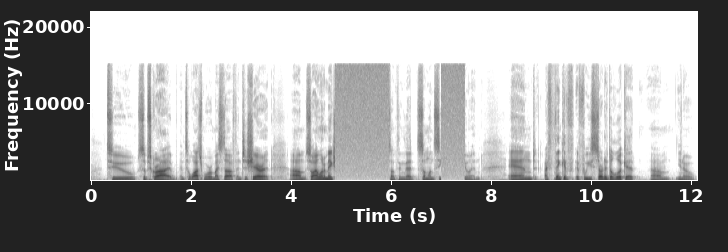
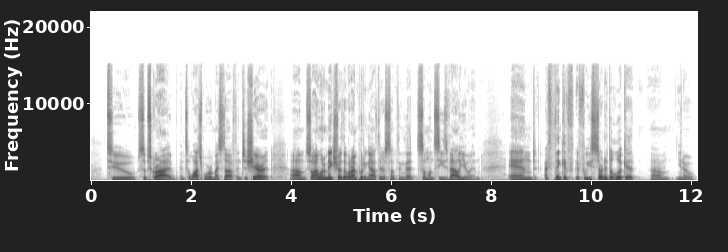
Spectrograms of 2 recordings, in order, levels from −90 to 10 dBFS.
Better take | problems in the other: second | audio cutting out; filled with static; at 5 s for 1 s and at 7 s

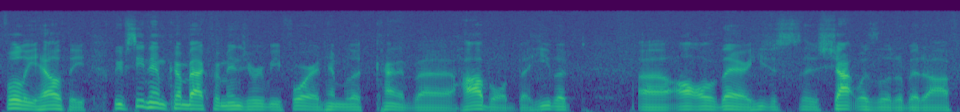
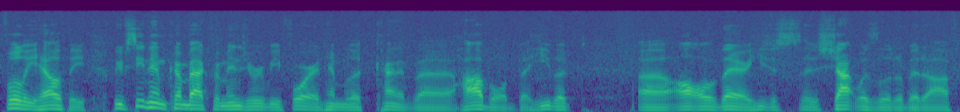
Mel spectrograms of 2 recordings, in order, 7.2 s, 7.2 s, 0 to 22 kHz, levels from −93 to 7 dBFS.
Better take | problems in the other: neither | hiss; noticeable; throughout; 15 dB below the speech; the same in both

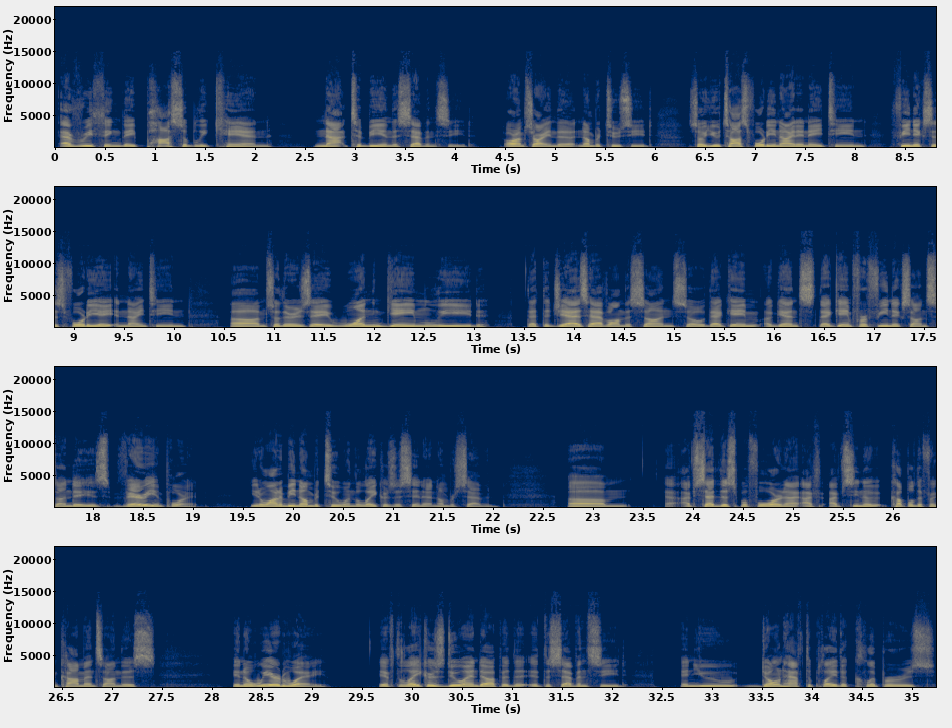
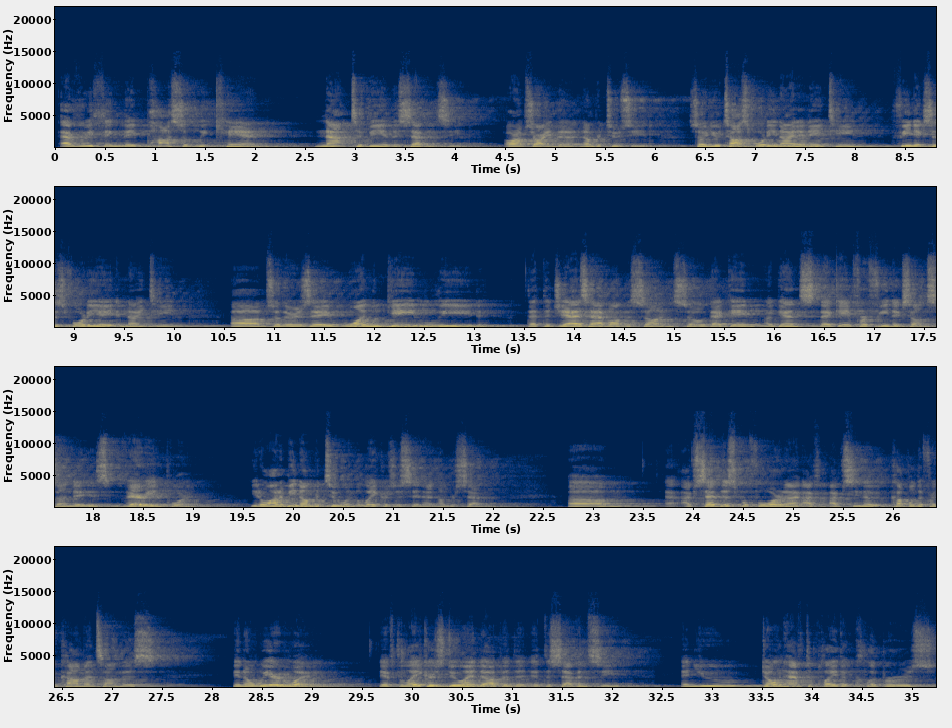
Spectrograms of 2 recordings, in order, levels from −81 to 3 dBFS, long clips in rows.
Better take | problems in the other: first | room echo; slight; dies away in 1.2 s

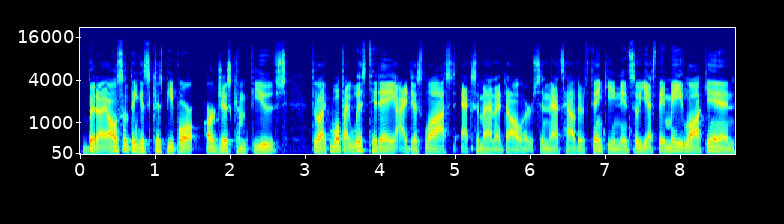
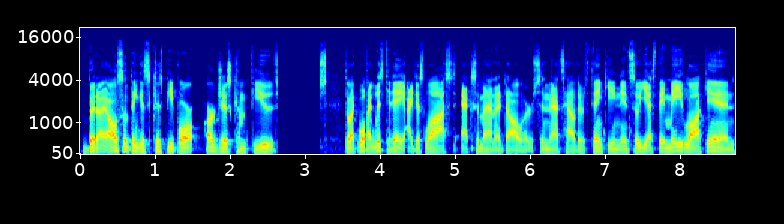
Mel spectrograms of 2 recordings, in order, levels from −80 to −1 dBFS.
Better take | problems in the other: first | audio freezing; at 2.5 s for 0.5 s

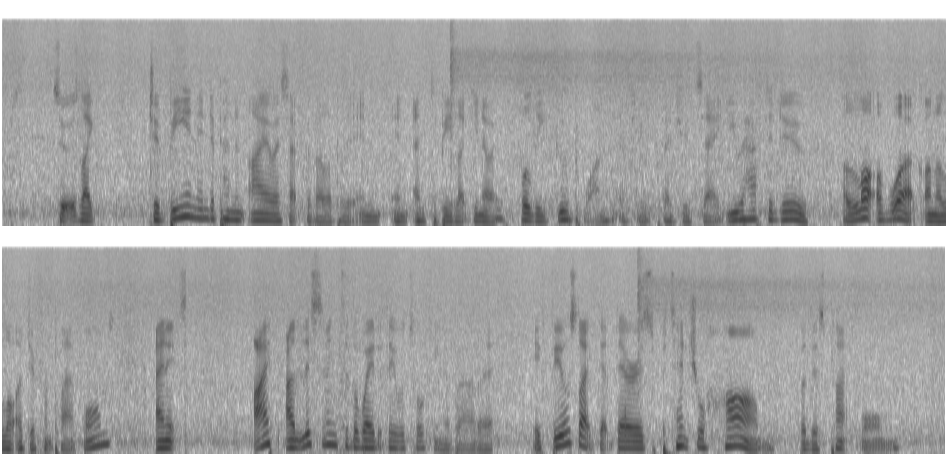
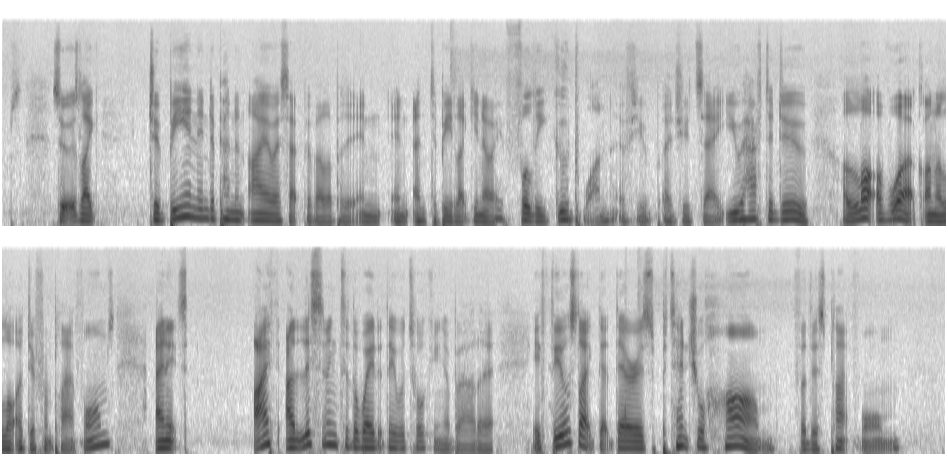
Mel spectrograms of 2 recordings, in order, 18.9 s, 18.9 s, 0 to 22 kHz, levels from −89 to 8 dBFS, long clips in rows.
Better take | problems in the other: second | hiss; loud; throughout; 5 dB below the speech; faint in the second

